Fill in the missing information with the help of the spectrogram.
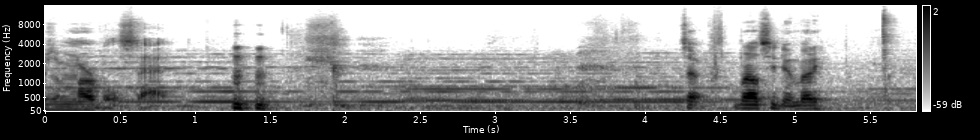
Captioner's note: chuckles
